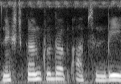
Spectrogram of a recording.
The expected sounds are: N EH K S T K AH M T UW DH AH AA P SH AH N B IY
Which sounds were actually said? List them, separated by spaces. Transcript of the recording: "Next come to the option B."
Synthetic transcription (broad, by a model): N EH K S T K AH M T UW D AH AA P S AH N B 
